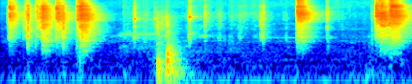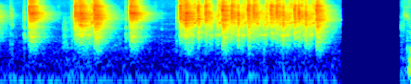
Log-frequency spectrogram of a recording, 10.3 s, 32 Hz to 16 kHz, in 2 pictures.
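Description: Sharp metallic clicks and rattles from handling steel 1911 pistols: several separate clicks, then a run of rapid clicking about seven seconds in that lasts a couple of seconds and stops abruptly.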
